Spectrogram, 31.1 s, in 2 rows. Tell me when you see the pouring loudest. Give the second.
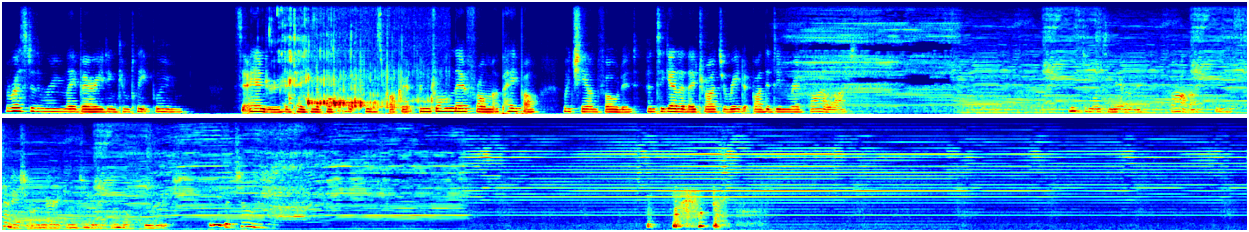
4 s.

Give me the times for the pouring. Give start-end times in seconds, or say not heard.
3.1-5.6.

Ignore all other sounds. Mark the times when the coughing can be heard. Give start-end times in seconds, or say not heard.
23.6-25.1.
